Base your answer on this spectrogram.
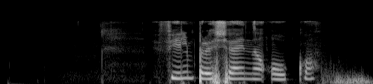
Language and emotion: Russian, neutral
